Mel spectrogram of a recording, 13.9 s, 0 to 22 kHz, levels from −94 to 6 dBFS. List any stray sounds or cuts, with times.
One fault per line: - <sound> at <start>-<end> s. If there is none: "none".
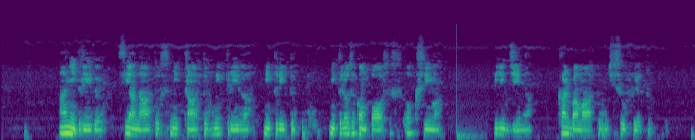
- thud at 9.1-9.8 s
